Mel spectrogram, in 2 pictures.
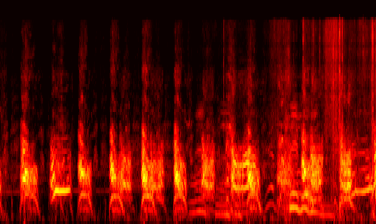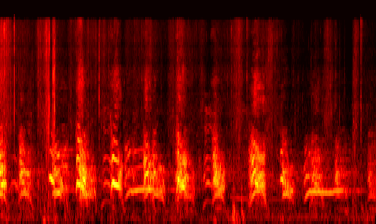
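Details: Several coonhounds, American Leopard and Treeing Walker, treeing a raccoon in swamp country. They give a steady stream of sharp, loud barks, roughly two per second, with some longer held bawling notes mixed in.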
